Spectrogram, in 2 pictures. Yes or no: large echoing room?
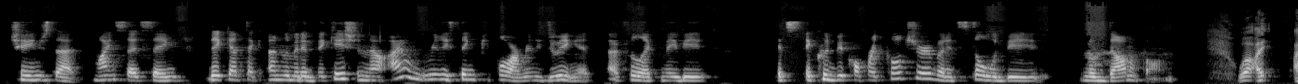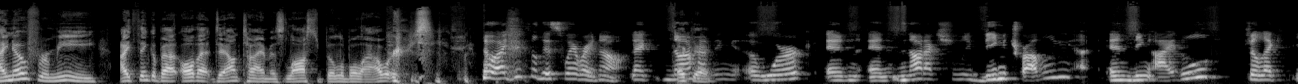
no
